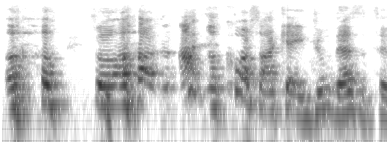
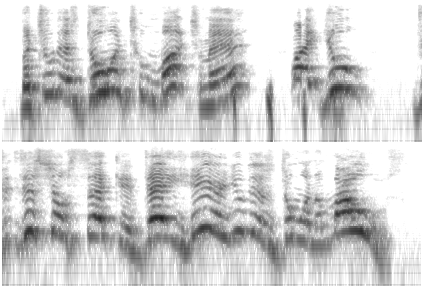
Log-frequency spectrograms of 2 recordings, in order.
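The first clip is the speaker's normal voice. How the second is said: high-pitched exasperation; retold exasperated scolding; 8 semitones higher than usual. Telling off a new cellmate on his second day, retold exasperation. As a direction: imitate fed-up protest, pitch riding high.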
